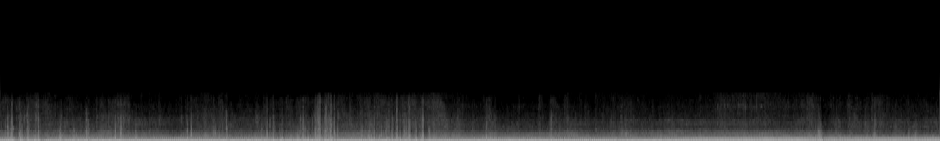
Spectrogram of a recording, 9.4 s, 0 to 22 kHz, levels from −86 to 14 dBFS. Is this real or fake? real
